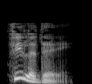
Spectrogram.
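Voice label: "felidae", British English, dictionary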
